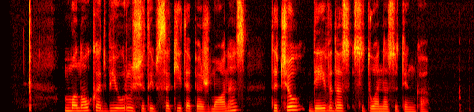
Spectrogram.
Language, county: Lithuanian, Kaunas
